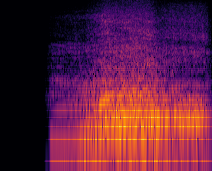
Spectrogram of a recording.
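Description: A bear's roar, starting about half a second in and swelling louder within a second, then holding.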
